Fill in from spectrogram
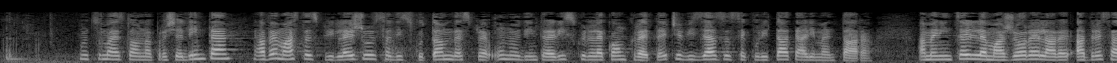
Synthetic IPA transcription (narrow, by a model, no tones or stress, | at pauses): mult̪sume̞sk̚d̪oamnəpɾe̞ʃe̞d̪int̪eave̞mast̪əzʲpɾile̞ʒjulsəd̪iskut̪əmd̪e̞spɾe̞ʔunuld̪int̪ɾe̞ɾiskuɾile̞ko̞ŋkɾe̞t̪e̞t͡ʃe̞vizeazəse̞kuɾit̪at̪eaːlime̞nt̪aɾə̰ | ame̞nint̪səɾile̞maʒo̞ɾe̞laad̪ɾe̞sa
